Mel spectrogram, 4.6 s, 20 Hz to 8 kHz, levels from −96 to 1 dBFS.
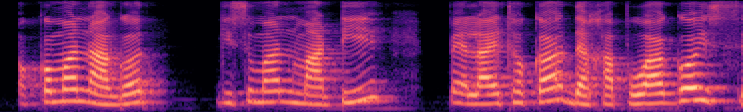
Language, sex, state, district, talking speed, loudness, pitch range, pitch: Assamese, female, Assam, Sonitpur, 115 wpm, -16 LUFS, 245-300 Hz, 275 Hz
